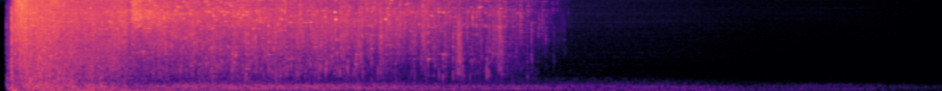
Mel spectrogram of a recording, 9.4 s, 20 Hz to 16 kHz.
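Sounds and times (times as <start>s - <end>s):
reactor explosion: 0.0s - 5.4s.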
